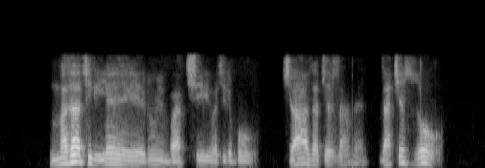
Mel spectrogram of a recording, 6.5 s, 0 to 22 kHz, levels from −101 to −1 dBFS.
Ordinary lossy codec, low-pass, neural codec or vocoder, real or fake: Opus, 16 kbps; 5.4 kHz; codec, 44.1 kHz, 2.6 kbps, DAC; fake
